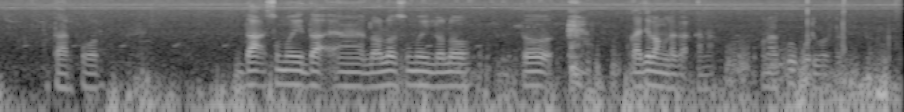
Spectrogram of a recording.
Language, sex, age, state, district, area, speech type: Santali, male, 18-30, West Bengal, Birbhum, rural, spontaneous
